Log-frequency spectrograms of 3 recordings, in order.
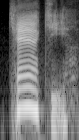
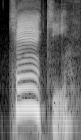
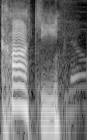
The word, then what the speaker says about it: khaki: khaki so all right what is the correct pronunciation in my i've i have been taking the task repeatedly on this particular khaki right khaki khaki not cocky no no no no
